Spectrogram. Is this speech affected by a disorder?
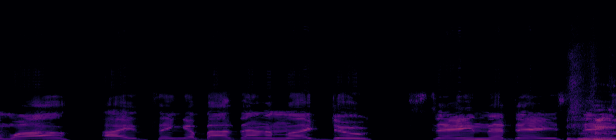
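Yes: ALS; slightly slurred, has to slow down.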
